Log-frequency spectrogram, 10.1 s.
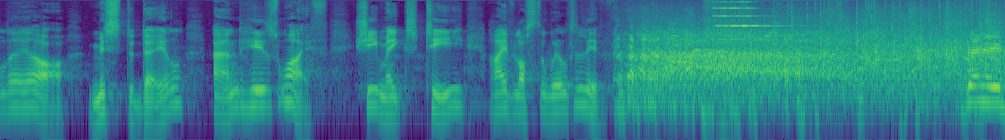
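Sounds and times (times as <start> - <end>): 
speech: 0.0 - 8.8, 9.6 - 10.0
laughter: 6.1 - 10.0
game show buzzer: 7.0 - 8.9.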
